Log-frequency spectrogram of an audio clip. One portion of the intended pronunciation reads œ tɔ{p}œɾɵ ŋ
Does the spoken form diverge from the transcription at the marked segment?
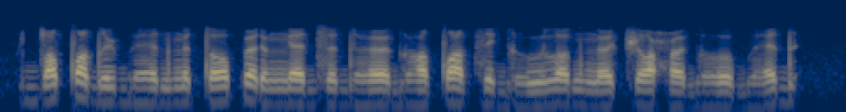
no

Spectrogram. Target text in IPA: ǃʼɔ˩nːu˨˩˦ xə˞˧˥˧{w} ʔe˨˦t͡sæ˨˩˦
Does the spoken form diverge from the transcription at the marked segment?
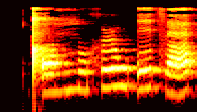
no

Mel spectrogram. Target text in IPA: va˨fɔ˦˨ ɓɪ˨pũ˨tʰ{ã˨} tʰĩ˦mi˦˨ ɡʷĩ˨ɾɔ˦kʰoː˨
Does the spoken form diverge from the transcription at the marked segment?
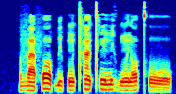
yes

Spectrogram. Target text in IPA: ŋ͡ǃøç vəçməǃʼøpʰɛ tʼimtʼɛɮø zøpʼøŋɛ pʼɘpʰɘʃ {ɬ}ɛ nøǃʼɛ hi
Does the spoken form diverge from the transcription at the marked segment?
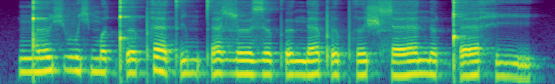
no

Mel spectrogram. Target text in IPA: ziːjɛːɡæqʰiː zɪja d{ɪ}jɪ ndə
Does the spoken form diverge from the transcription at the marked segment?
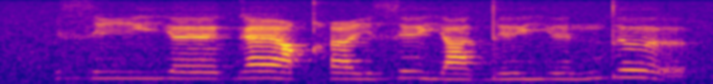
no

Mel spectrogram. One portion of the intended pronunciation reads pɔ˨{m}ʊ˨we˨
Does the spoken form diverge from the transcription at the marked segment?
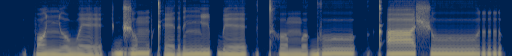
yes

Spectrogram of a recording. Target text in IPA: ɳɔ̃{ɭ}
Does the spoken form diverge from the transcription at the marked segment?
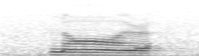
no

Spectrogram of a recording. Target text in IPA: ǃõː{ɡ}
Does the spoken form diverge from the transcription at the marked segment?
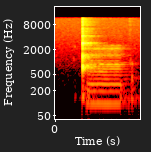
yes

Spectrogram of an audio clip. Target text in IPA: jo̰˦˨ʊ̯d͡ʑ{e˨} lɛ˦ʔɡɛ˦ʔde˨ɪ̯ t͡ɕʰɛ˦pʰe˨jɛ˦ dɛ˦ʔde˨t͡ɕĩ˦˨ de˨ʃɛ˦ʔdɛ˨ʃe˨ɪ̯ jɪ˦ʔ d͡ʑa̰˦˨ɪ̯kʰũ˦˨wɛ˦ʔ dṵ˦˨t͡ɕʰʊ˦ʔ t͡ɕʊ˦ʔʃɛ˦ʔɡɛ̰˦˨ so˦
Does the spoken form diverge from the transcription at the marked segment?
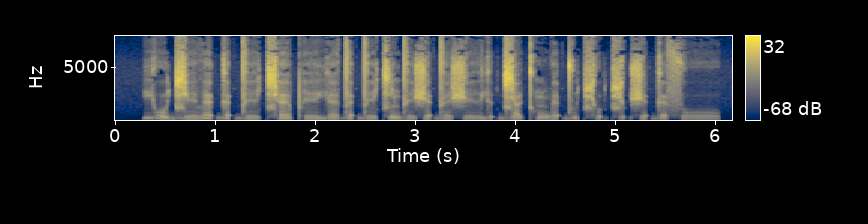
no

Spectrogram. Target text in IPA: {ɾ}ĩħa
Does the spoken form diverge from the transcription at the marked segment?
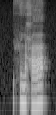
yes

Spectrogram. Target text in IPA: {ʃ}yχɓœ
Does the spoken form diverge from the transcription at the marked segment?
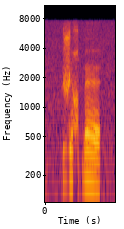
yes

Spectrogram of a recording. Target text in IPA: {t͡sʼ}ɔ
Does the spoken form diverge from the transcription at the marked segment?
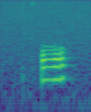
no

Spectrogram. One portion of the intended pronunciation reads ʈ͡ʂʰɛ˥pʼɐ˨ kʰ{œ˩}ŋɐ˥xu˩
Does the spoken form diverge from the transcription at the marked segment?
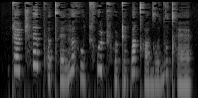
yes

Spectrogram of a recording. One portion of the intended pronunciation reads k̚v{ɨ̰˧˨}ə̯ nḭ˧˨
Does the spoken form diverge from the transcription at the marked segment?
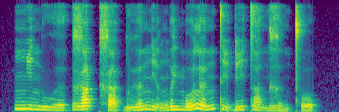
yes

